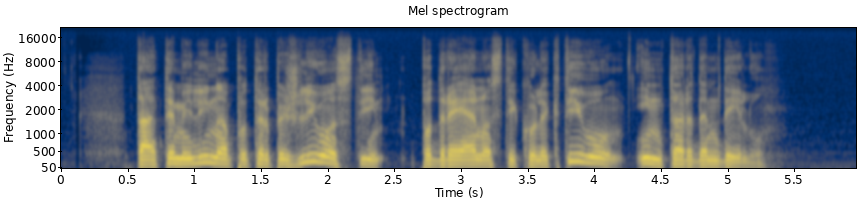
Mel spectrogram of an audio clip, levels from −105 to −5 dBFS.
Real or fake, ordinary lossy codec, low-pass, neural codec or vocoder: real; none; 19.8 kHz; none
